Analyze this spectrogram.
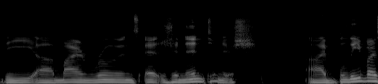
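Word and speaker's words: Xunantunich: And they said in Mayan the X is pronounced like sh. So, it's like Shannonish.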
